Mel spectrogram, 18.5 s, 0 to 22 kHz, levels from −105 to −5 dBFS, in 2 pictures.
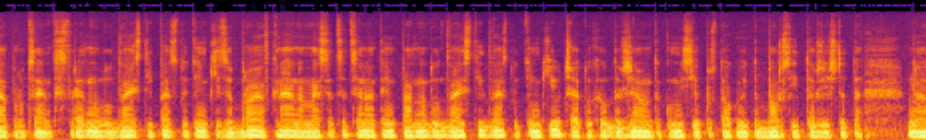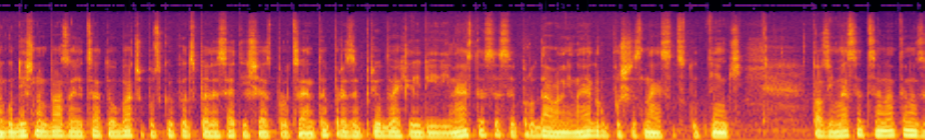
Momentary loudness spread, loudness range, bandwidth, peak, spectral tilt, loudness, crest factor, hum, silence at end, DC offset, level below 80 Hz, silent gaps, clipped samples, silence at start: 5 LU; 1 LU; 15 kHz; 0 dBFS; -5.5 dB/octave; -13 LUFS; 12 dB; none; 0 s; 0.7%; -22 dBFS; none; under 0.1%; 0 s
